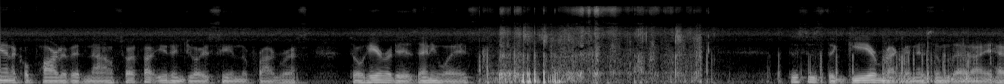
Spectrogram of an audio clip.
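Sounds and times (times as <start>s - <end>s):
phone handling rustle: 4.8s - 7.2s.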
